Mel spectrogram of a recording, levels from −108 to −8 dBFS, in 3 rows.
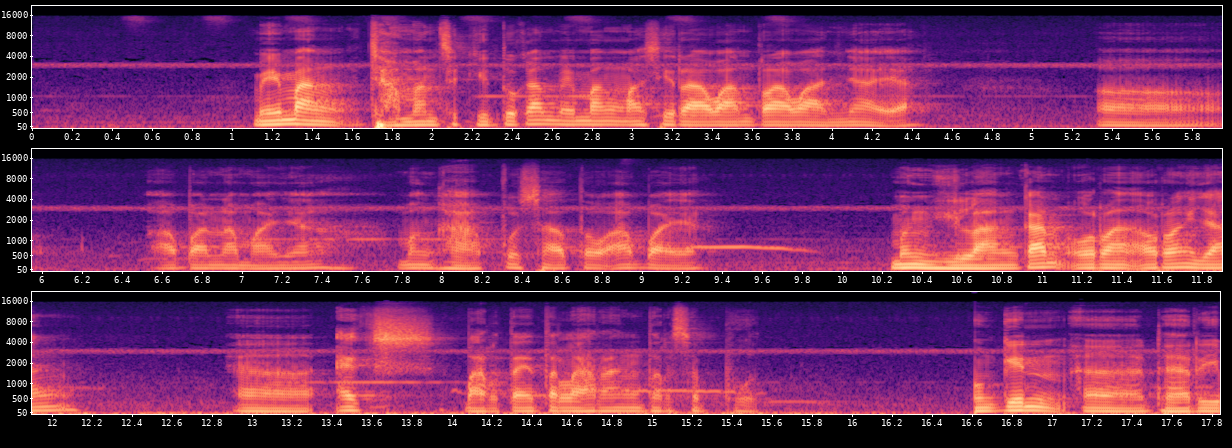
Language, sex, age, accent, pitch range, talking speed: Indonesian, male, 20-39, native, 100-120 Hz, 90 wpm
